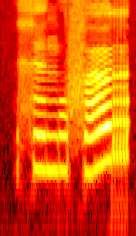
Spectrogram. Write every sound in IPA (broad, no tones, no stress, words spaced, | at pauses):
xɪŋu fœr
